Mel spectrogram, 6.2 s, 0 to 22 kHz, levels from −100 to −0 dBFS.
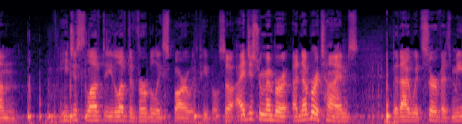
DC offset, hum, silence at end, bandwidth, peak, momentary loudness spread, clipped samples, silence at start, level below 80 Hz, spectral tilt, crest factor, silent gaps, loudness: under 0.1%; none; 0 s; 15.5 kHz; -10 dBFS; 11 LU; under 0.1%; 0 s; -54 dBFS; -5 dB/octave; 18 dB; none; -28 LUFS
